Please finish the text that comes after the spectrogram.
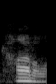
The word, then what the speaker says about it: Connell: These images were created as Connell, or Connell, I guess is correct pronunciation, Kelly Connell.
